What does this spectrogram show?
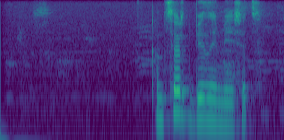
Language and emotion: Russian, neutral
